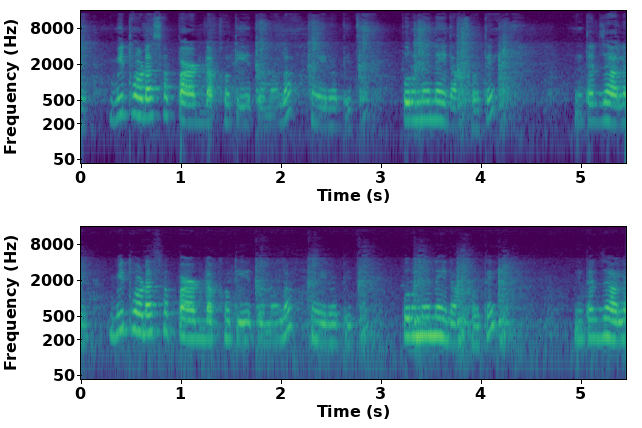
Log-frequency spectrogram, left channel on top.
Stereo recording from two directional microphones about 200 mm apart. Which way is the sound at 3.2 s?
20° left (ahead or behind).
